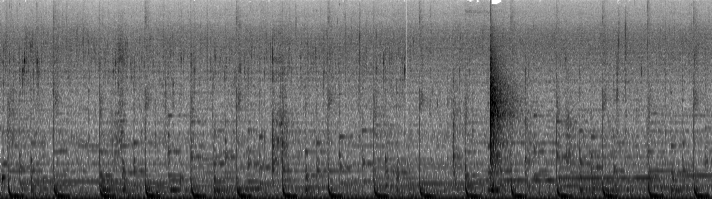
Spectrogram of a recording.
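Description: Sliced onions deep-frying in a pan of hot oil, a steady sizzle, stirred with a slotted spatula, with one brief sharp sound about six seconds in. Background music with a steady beat plays underneath.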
